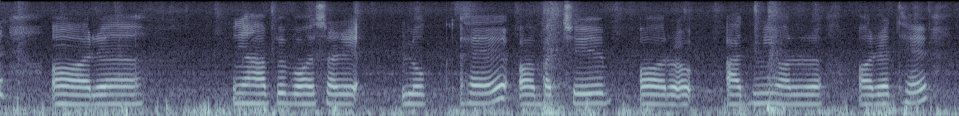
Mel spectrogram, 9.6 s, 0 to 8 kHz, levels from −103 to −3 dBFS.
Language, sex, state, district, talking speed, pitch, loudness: Hindi, female, Bihar, Gopalganj, 100 wpm, 210 Hz, -33 LUFS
